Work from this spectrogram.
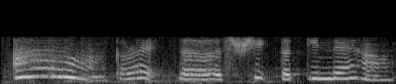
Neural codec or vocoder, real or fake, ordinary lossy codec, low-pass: vocoder, 44.1 kHz, 80 mel bands, Vocos; fake; Opus, 24 kbps; 3.6 kHz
